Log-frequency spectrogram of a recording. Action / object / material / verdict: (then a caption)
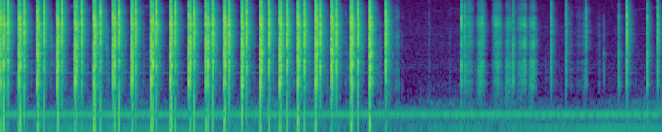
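tap / plastic game controller / plastic / none. A hollow black plastic gamepad, held beside a foam head, is tapped rapidly with fingernails, making sharp, bright, dry clicks that stop almost instantly. A steady run of taps fills the first six seconds, then after a short pause a quieter, sparser set of lighter taps follows, all over a faint low hum.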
